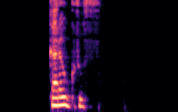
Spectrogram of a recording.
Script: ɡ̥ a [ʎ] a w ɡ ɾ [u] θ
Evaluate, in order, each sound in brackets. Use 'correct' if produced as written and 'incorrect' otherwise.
incorrect, correct

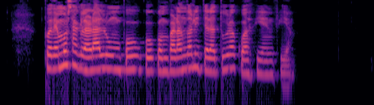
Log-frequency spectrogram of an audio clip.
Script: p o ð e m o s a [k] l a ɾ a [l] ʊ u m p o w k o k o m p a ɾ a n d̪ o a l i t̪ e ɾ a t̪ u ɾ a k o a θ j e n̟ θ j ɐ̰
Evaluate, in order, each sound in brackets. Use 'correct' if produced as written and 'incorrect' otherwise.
correct, correct

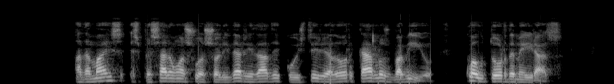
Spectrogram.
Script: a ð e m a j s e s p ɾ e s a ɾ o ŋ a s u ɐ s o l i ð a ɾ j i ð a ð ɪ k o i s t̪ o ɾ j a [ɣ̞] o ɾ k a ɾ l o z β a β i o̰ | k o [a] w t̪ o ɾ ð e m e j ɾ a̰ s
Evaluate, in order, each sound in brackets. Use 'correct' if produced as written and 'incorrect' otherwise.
incorrect, correct

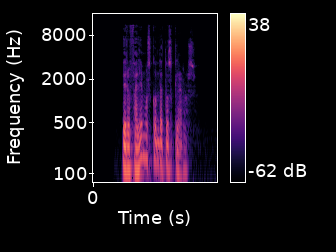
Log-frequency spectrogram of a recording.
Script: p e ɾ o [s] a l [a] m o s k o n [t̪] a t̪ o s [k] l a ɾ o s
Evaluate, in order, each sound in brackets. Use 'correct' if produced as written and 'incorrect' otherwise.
incorrect, incorrect, incorrect, correct

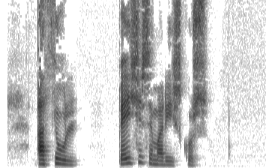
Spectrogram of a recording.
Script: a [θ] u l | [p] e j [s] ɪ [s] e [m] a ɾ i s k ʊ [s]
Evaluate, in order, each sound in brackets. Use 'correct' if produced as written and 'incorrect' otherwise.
correct, correct, incorrect, correct, correct, correct

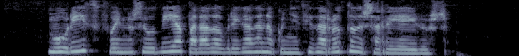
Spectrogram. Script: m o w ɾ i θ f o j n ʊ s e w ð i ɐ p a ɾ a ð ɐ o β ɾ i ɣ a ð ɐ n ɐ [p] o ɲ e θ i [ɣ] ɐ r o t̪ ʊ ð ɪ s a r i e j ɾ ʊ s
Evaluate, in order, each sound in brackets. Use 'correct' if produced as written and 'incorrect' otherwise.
incorrect, incorrect

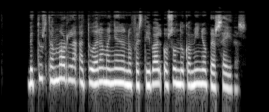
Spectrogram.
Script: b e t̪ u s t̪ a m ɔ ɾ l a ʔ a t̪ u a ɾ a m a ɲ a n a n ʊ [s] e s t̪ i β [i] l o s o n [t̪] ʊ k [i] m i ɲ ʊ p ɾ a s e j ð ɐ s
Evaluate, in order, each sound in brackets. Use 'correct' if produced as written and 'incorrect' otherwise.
incorrect, incorrect, incorrect, incorrect

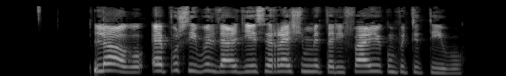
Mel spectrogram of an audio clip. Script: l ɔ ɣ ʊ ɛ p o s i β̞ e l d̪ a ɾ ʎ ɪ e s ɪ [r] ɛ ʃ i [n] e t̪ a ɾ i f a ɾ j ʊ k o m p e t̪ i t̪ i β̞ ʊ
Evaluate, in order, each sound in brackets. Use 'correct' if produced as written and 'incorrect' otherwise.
correct, incorrect

